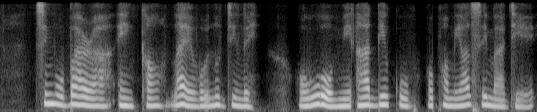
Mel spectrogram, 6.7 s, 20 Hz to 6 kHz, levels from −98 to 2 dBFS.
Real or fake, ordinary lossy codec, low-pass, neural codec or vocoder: fake; none; 5.4 kHz; codec, 16 kHz in and 24 kHz out, 0.6 kbps, FocalCodec, streaming, 4096 codes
